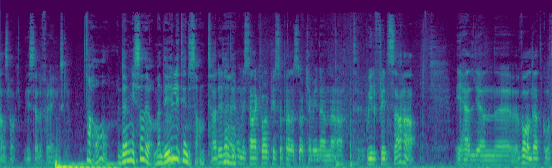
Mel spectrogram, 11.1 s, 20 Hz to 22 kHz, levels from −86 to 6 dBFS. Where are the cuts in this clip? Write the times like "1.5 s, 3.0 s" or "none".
2.3 s, 4.7 s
